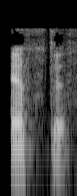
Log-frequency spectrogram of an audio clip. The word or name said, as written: estes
